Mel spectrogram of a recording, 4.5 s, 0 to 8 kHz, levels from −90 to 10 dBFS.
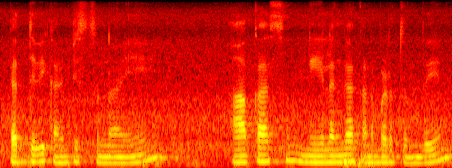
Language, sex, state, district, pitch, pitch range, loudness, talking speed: Telugu, male, Andhra Pradesh, Sri Satya Sai, 115 Hz, 110-125 Hz, -20 LUFS, 65 wpm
